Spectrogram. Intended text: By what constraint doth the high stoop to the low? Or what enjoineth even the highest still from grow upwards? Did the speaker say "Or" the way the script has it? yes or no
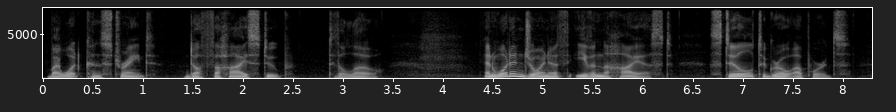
no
